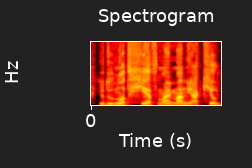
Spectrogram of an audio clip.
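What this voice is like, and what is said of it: Put-on Russian accent. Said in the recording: “should I do the accent? Is it racist for me to do the accent? ... I think you can still do Russian ... I've got to do Malkovich and Rounders”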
